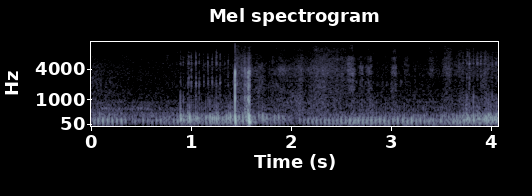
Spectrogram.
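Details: Male domestic cat asleep indoors, snoring and purring, recorded on a new wireless microphone; a soft continuous low rumbling breath, with two brief clicks near the middle.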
